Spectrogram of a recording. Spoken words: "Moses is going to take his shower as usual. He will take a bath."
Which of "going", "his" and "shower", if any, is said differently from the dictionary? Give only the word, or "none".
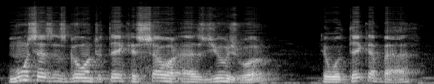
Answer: none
